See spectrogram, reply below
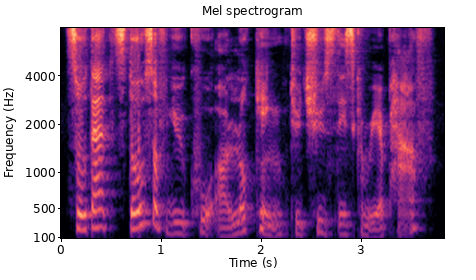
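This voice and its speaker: A young woman host with a husky, slightly breathy voice. She talks in an earnest, measured way, and her pitch moves a lot as she goes. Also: sing-song, a little mellow. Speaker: podcast host. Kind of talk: podcast intro and interview.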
